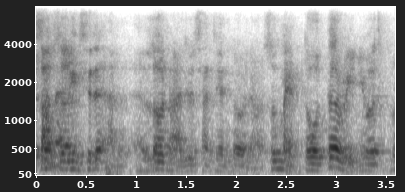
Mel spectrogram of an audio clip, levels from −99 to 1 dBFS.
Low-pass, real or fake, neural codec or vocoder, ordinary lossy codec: 7.2 kHz; fake; vocoder, 44.1 kHz, 128 mel bands, Pupu-Vocoder; Opus, 24 kbps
